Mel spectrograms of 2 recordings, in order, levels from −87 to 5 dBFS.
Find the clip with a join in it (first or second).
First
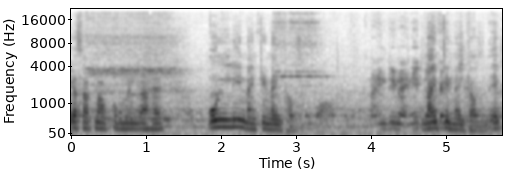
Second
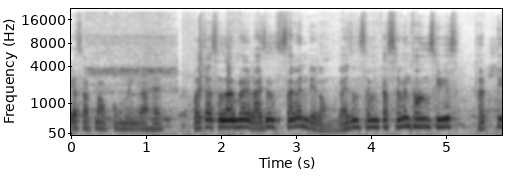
second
